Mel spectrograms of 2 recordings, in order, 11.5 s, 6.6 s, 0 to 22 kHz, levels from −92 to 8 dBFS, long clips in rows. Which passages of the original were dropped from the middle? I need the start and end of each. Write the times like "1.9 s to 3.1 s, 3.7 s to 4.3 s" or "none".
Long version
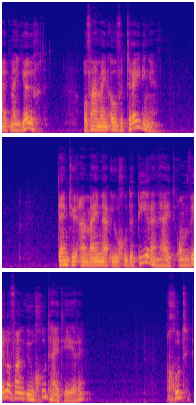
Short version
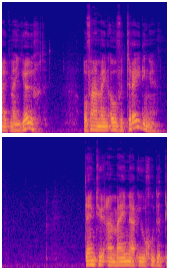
none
